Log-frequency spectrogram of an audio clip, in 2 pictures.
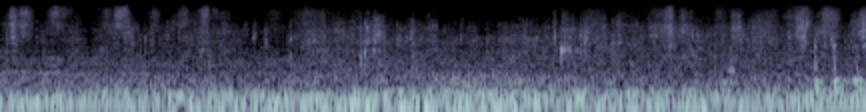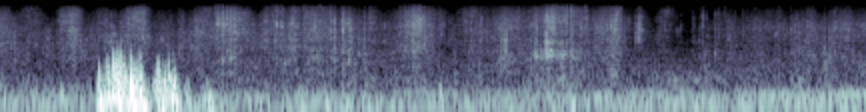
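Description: Quiet rustling and handling noise over a low, steady rumble, with one brief loud thump about five seconds in.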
